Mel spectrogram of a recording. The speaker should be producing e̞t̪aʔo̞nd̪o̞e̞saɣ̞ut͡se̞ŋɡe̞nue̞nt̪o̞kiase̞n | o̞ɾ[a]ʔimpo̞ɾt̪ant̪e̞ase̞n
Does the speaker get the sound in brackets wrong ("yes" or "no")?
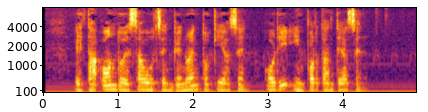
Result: yes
